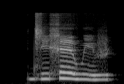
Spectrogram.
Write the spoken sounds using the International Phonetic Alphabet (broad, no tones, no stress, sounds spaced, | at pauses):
d͡z e x æ w ẽ v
